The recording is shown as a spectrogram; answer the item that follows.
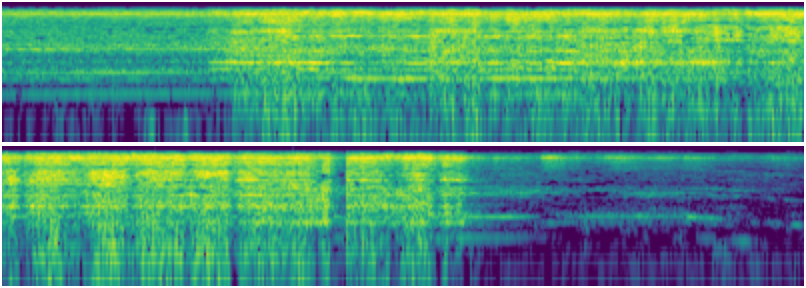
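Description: Handheld rotary tool with a grinding stone running, then grinding against the edge of an acrylic piece for about six seconds as its corners are rounded off. Near the end the tool is switched off and its whine falls in pitch as it spins down.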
